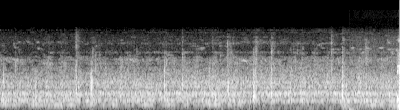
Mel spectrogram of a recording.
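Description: Honeybees buzzing around their hives: a steady low hum, with a few faint ticks.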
